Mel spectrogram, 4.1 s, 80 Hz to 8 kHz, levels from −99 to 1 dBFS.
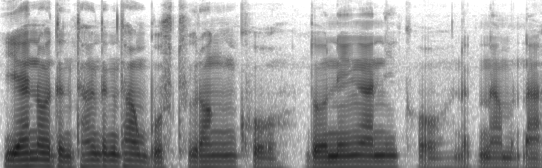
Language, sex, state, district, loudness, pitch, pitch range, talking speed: Garo, male, Meghalaya, West Garo Hills, -19 LUFS, 100 Hz, 95-110 Hz, 105 wpm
